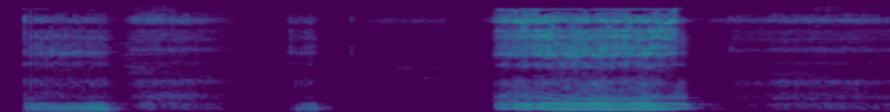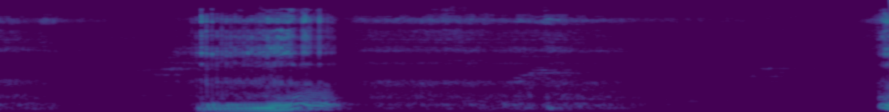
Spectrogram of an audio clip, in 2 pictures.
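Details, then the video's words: Labrador Retriever snoring loudly, with deep rattling snores in bursts every two to three seconds and softer wheezy exhalations between them. "лабрадор храп"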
